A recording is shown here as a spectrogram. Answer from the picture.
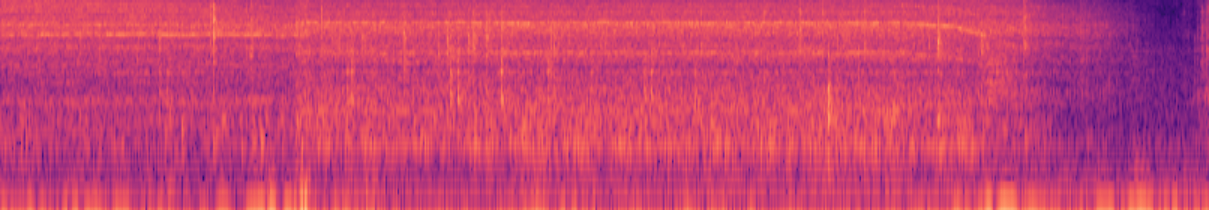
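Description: Electric stand mixer motor running with a steady whine as its dough hook kneads bread dough in a steel bowl, then stopping about a second before the end.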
